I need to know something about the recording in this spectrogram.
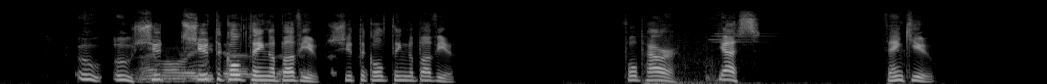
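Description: A man speaks with animation through a microphone, in short bursts.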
